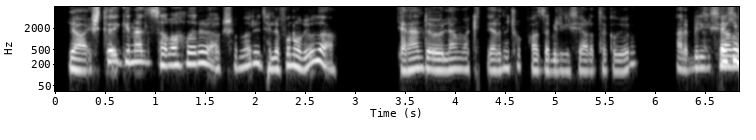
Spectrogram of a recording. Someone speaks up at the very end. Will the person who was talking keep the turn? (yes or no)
yes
